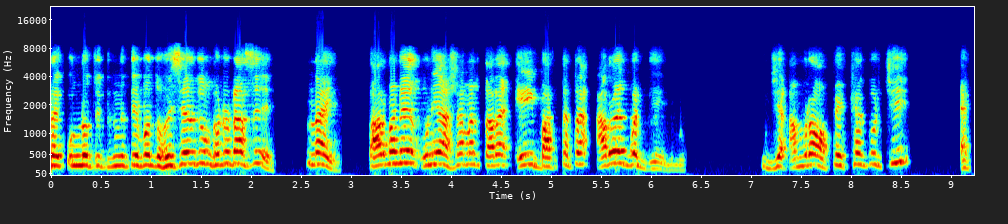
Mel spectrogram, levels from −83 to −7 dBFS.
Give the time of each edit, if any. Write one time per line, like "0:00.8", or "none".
0:03.0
